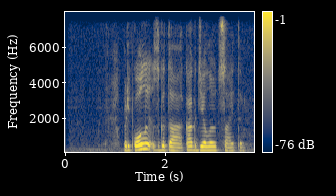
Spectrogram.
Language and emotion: Russian, neutral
